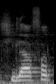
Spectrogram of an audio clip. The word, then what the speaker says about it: খিলাফত: আচ্ছা একটা জিনিস আমি একটু অ্যাড করতে চাই খিলাফতের কথা যখন উঠলো আমাদের ভারতীয় দর্শকদের কাছে না এই খিলাফত কথাটা একটু আমরা ভুল বুঝি কারণ এটাকে আমরা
